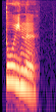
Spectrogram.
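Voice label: "туйны", Komi, female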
